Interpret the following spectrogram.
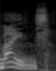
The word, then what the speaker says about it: Mainz: And in Germany, I'm going to be down, I fly into Frankfurt, and my friend lives in Mainz. I think that's how you pronounce it, M-A-I-N-Z, Mainz.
